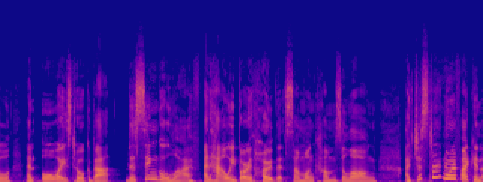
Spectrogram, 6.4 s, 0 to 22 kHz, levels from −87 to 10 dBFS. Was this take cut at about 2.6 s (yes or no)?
yes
